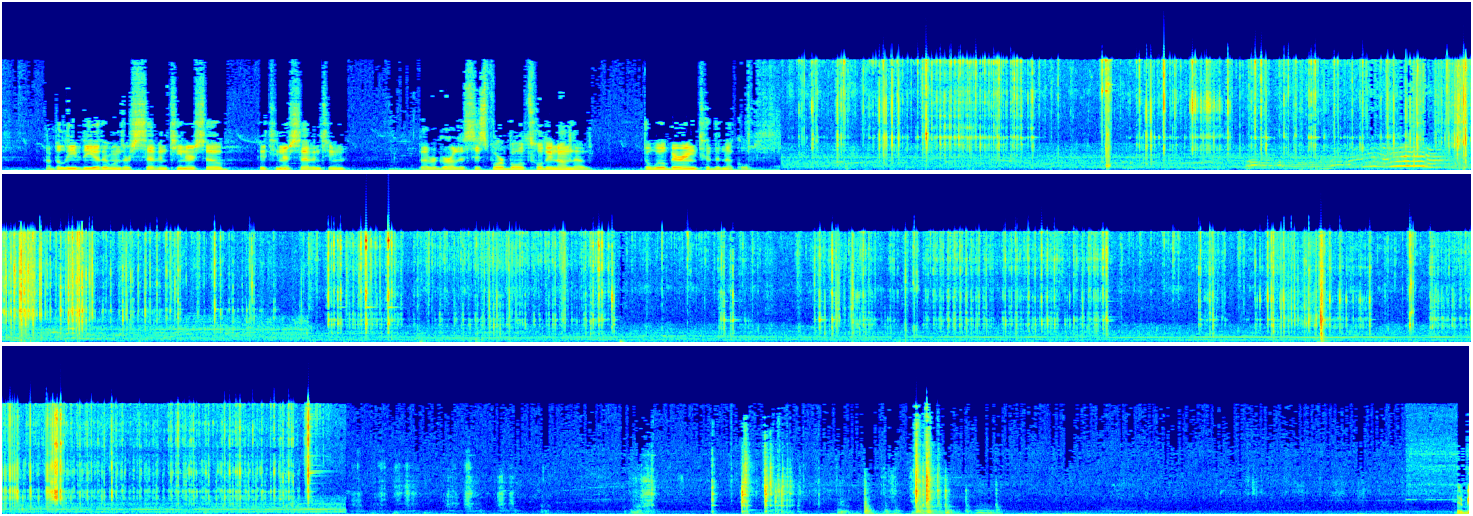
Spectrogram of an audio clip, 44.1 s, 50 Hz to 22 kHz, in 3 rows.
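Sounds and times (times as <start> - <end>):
steady hum: 7.5 - 32.9, 39.5 - 44.0
hand tools clicking on metal: 7.8 - 32.8.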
